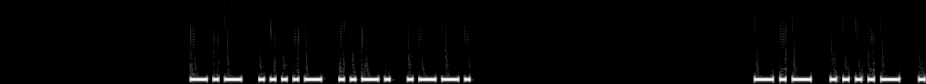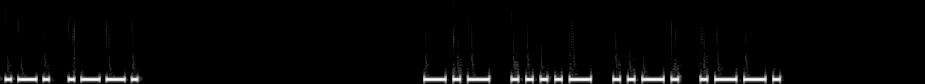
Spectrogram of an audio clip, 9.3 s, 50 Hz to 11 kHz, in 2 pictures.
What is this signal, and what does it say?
Morse code, heard as a keyed tone, about 35 wpm, 700 Hz. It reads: K4FP K4FP K4FP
